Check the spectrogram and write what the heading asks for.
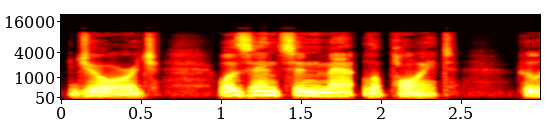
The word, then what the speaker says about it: JORG: In this case, the junior officer requiring guidance, JORG, pronounced George, was Ensign Matt LaPointe, who had just graduated from the Naval Academy.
